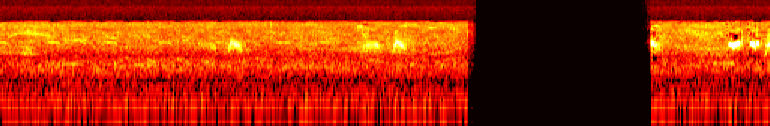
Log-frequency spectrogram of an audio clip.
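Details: A female quail gives a few short, sharp, mid-pitched notes, some in quick pairs near the end, over a steady background hiss with a brief silent break. The call is used for quail hunting.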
